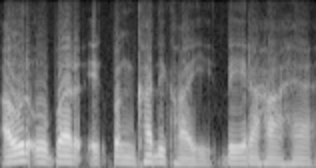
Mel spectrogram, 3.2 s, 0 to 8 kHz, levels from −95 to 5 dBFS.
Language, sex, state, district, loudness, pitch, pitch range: Hindi, male, Uttar Pradesh, Saharanpur, -15 LUFS, 100 Hz, 95-115 Hz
